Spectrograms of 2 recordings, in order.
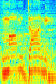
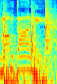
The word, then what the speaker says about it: Mamdani: The name is Mom Donnie. M A D A N. The name is Mom Donnie. M A N you should learn how to say it.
